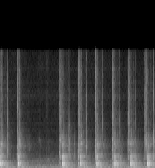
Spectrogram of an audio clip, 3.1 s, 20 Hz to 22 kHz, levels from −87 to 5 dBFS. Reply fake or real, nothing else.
fake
